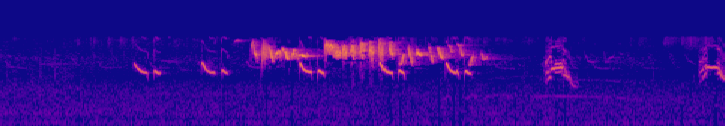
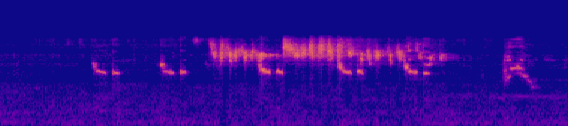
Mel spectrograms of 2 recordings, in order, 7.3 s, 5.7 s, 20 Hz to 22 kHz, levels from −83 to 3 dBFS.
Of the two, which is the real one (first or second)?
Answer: first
